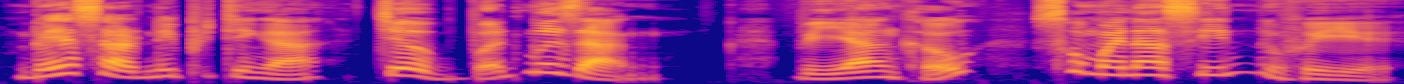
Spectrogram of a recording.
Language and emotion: Bodo, happy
